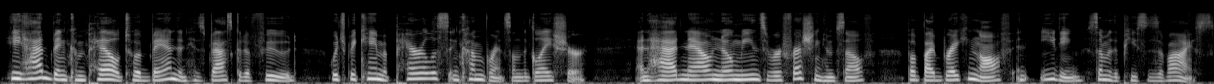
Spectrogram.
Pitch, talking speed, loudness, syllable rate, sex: 205 Hz, 190 wpm, -18 LUFS, 5.3 syllables/s, female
